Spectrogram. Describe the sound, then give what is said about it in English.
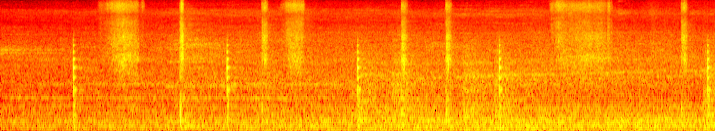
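A subway train rumbles steadily along the tracks, with sharp metallic clicks at irregular intervals and brief high-pitched squeals of wheels on rail, loud throughout. “Stop the train!”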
